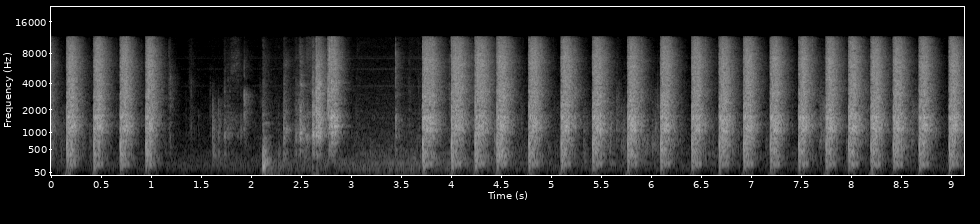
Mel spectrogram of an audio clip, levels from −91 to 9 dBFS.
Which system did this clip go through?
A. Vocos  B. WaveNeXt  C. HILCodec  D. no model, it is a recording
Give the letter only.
D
